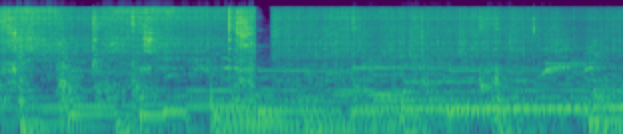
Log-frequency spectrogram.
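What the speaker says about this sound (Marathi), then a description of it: "आता भिजत घातलेले पोहे आणि शेंगदाणे टाकूया, ते तळून घेतलेले, आणि छान परतून घेऊया." Soaked poha with fried peanuts being stir-fried in a pan for a breakfast dish: loud, close sizzling with repeated scraping stirs of a spatula against the pan, continuous throughout with no voices.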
